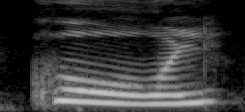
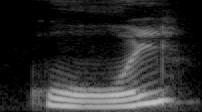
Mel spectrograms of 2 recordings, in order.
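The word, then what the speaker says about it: Kohl: Коль, капуста. Буква Х після О не читається, вона подовжує голосну. Слово дуже легко запам'ятати. Воно нагадує ім'я Коля. Коль, кнак.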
